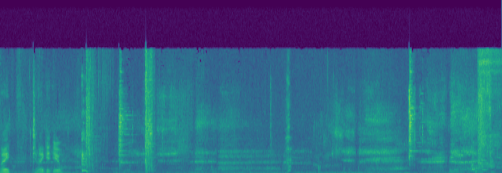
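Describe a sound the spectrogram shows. A chain-link fence rattles and clatters.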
